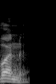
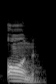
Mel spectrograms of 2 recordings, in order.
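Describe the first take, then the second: First: It is said with a 'w' sound, like 'won'. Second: It is said with no 'w' sound, like 'own'. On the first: The speaker calls it wrong. "Not वन" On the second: The speaker calls it right. "It is ऑन"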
